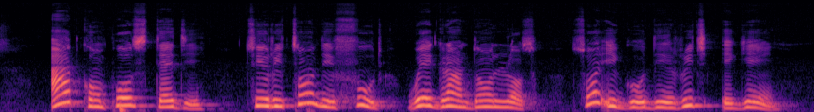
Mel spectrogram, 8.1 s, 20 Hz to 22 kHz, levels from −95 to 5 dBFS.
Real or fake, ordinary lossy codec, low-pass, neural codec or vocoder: real; none; 19.8 kHz; none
